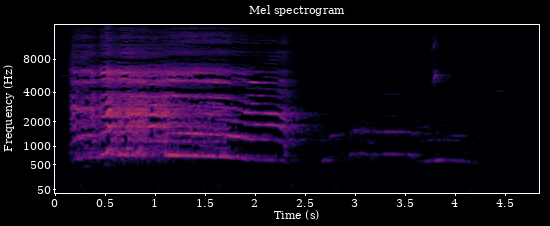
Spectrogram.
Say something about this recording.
Morning rooster (local time 5a.m.). Recorder - Tascam DR100mk3, mic - LOM Usi Pro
